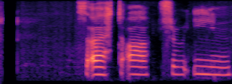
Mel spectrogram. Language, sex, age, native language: Icelandic, female, 8, Icelandic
